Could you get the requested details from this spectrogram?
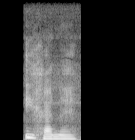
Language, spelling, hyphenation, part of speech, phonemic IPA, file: Greek, είχανε, εί‧χα‧νε, verb, /ˈi.xa.ne/, El-είχανε.ogg
- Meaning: alternative form of έχουν (échoun): "they had"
